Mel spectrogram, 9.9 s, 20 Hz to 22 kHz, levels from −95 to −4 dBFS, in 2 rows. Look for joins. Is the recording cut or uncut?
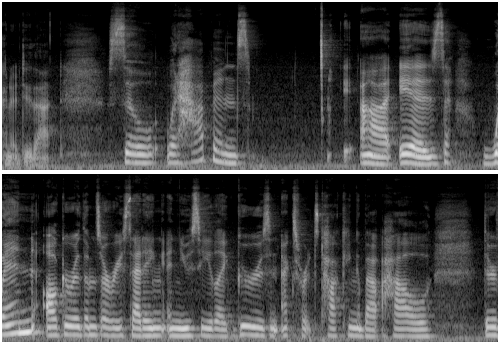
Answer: uncut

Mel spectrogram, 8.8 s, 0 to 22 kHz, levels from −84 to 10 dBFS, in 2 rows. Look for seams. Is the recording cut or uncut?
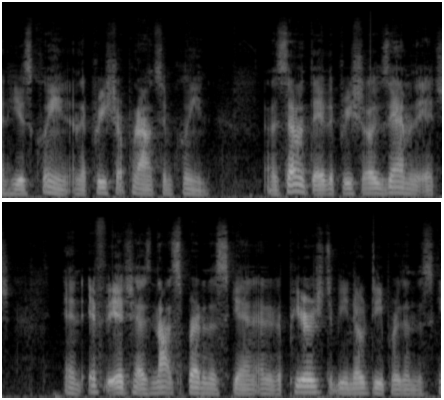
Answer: cut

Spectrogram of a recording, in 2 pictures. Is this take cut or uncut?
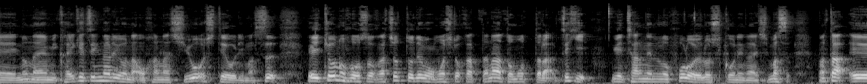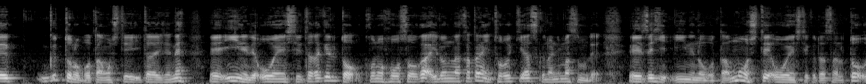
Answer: uncut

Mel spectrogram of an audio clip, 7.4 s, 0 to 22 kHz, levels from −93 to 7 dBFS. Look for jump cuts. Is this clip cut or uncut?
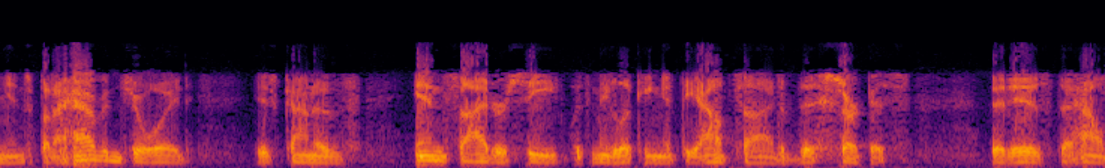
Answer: uncut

